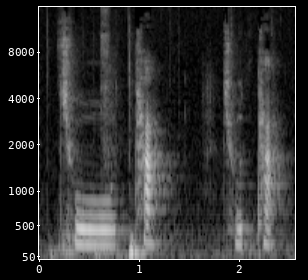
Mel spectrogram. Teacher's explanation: hiet batchim followed by tigut consonant becomes t sound. So this is pronounced 좋다, 좋다.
